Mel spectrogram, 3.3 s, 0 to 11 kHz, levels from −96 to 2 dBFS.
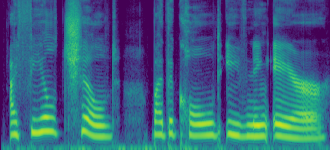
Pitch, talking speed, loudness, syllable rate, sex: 225 Hz, 145 wpm, -14 LUFS, 4.0 syllables/s, female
